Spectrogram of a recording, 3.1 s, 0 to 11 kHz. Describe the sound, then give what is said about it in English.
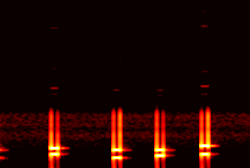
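Telephone keypad DTMF tones enter a four-digit voicemail password: four distinct short two-pitch beeps at uneven intervals over silence, after the tail of a tone at the start. “Enter the new password between 4 to 7 digits, then press pound.”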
